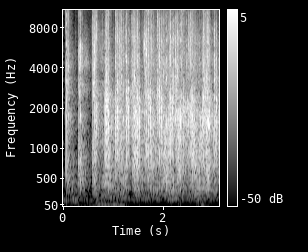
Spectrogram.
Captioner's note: applause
